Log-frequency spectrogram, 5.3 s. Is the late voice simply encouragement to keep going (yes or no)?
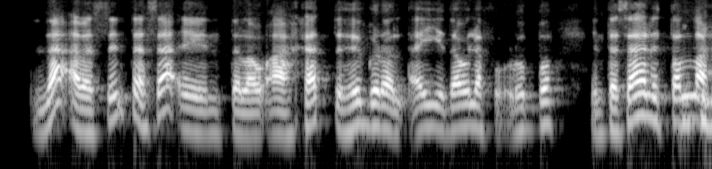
no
